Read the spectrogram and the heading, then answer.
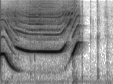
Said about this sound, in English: And then a fucking slide whistle.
